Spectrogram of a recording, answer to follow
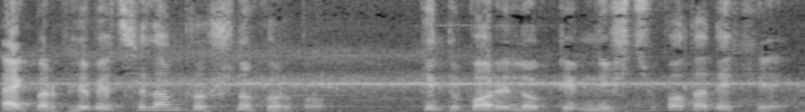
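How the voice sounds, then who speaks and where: A man narrating a spooky first-person story in an expressive, dramatized way. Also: medium pitch, moderate pace. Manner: expressive, acts out the character's worried thoughts. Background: faint music.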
